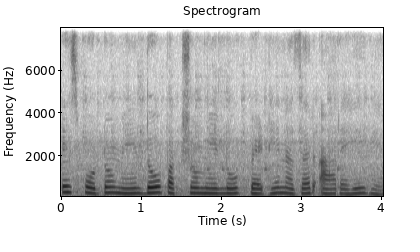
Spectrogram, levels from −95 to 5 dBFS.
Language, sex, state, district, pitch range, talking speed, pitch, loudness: Hindi, female, Chhattisgarh, Bastar, 230-250 Hz, 180 wpm, 235 Hz, -16 LUFS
